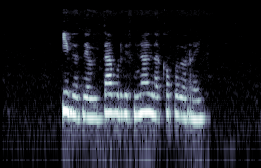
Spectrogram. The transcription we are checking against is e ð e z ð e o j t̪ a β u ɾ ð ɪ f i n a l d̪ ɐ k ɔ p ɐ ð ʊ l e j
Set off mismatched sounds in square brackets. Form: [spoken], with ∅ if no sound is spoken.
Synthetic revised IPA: [i] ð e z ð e o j t̪ a β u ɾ ð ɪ f i n a l d̪ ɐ k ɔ p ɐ ð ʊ [r] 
